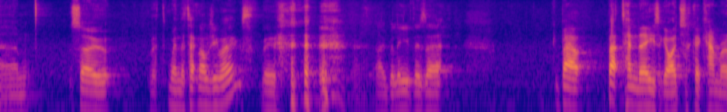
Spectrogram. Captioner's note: laughs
